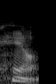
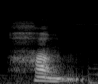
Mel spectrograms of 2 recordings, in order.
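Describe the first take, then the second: First: The vowel is like the one in 'jam'. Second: The vowel is like the one in 'gum'. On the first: The speaker calls it wrong. "it's not pronounced like ham" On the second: The speaker calls it right. "It's pronounced hum"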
